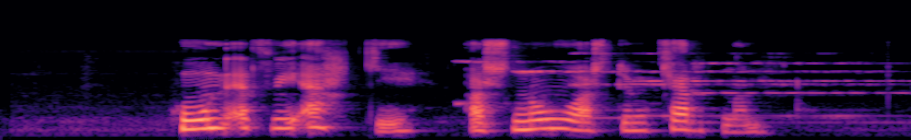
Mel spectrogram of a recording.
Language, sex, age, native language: Icelandic, female, 30-39, Icelandic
